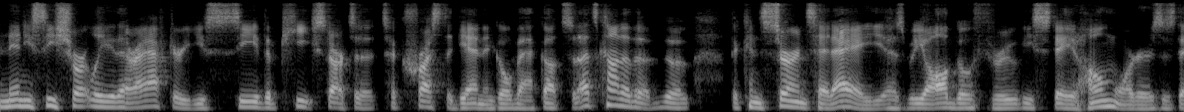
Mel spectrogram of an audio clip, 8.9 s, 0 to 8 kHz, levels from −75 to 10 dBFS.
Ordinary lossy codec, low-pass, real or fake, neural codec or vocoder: MP3, 64 kbps; 7.2 kHz; fake; codec, 16 kHz, 0.8 kbps, ZipCodec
